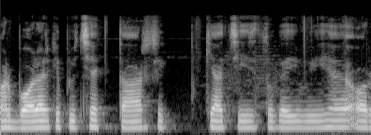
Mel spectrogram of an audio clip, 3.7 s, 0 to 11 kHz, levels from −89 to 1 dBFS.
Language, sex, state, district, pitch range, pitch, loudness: Hindi, male, Haryana, Jhajjar, 120-130 Hz, 125 Hz, -19 LUFS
